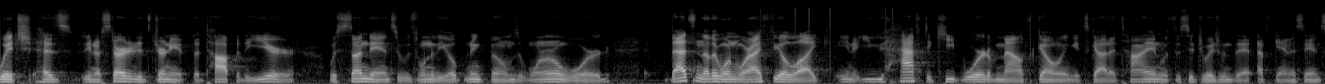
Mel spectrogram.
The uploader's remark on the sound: Live From NYFF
